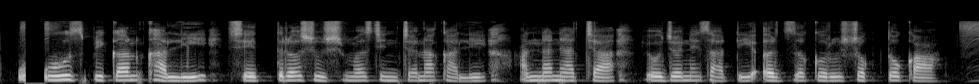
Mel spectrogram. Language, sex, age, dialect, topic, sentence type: Marathi, female, 18-24, Standard Marathi, agriculture, question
